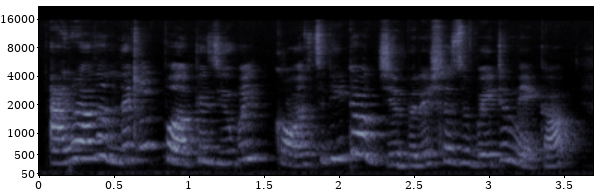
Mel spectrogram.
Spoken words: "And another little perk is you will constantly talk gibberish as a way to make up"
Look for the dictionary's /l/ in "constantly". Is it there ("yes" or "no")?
no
